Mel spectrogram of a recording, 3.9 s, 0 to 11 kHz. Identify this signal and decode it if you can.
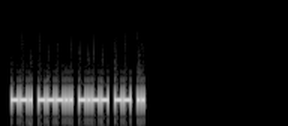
Morse code, heard as a keyed tone, about 37 wpm, 700 Hz. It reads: G8YMI
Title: DXCC-100 Call Signs - 5 Characters - Repeated 3x - 40wpm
